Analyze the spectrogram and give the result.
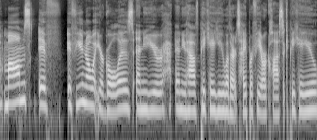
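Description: A woman with a plain, everyday voice, ordinary pitch variation and a fairly slow pace, in a dry, close sound with no echo on a very clean recording with a silent background. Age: 30s. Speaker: person living with PKU, mother. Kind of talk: interview.

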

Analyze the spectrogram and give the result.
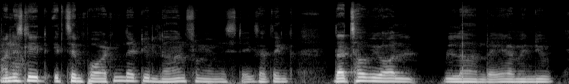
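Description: Dry and close with no echo, a man with a Telugu accent speaks in a dark, mellow tone at medium pitch with fairly even intonation. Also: fairly quick pace. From South India. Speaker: podcast guest. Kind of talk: casual chat.

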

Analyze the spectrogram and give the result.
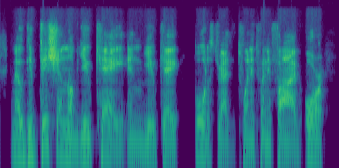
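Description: Against a quiet background, a man with a Swedish accent speaks with fairly even intonation in a dry, close sound with no echo. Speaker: customs and trade expert. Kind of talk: interview. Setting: remote call.

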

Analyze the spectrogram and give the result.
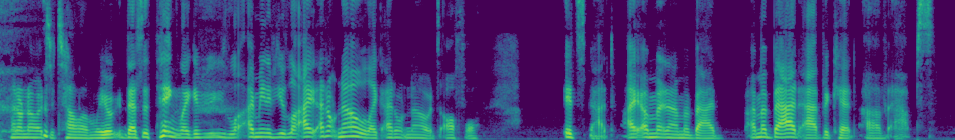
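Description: A woman speaks at a fairly quick pace with an American accent in a normal speaking voice, medium-pitched, on a very clean recording with a silent background and a dry, close sound with no echo. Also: ordinary pitch variation. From US South. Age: 40s. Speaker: comedian and author. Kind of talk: casual chat.

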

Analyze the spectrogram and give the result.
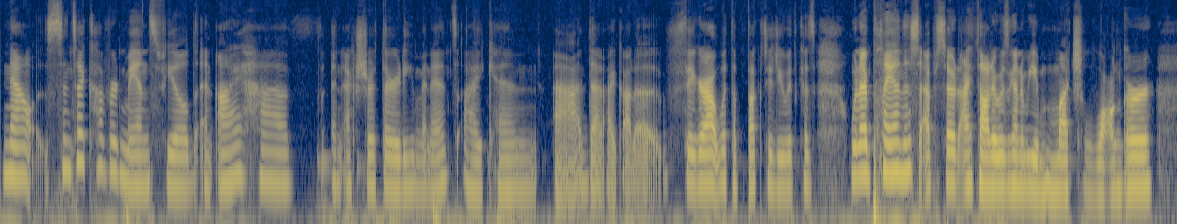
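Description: In a Midwestern American accent, a woman with medium pitch talks at a moderate pace in an animated tone with ordinary pitch variation, on a very clean recording with a silent background. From Ohio. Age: 20s. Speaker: podcast host. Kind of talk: casual monologue.

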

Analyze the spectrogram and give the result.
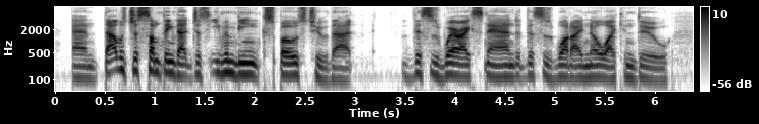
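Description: A man with a normal speaking voice and a Canadian accent, medium in pitch with ordinary pitch variation, at a fairly quick pace, in a very clean recording with a silent background. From Canada, Mississauga (Ontario). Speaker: public relations student. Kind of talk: interview.

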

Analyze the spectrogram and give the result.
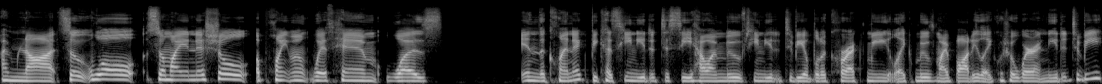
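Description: A woman with an American accent speaks fairly quickly in a plain, everyday voice, fairly low in pitch with ordinary pitch variation, the sound dry and close with no echo. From California, San Joaquin Valley. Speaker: podcast co-host. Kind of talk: casual chat.

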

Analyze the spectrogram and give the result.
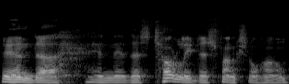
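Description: Against a quiet background, a man talks with a West Texas accent. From West Texas (Midland). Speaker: pastor. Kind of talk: testimony. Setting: studio.

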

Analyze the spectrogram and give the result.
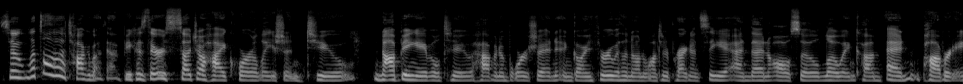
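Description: Over noticeable background noise, a woman with an American accent talks at a fairly quick pace with hardly any pauses and ordinary pitch variation. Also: medium pitch for a woman. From Chicago, US Midwest. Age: 20s. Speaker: podcast host. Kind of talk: casual chat. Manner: animated.

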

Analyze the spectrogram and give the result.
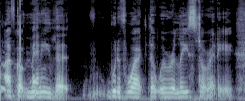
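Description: In an Australian accent, a woman speaks at a fairly quick pace with a medium pitch and a dark, mellow tone. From Australia (Sydney), childhood partly in Rome. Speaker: singer and performer. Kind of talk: interview.

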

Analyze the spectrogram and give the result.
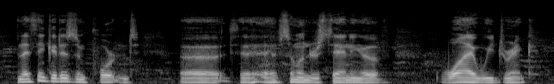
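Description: A man talks at a moderate pace with a fairly low pitch and ordinary pitch variation. His loudness stays very even over noticeable background noise. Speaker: recovering alcoholic and therapist. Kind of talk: casual chat.

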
